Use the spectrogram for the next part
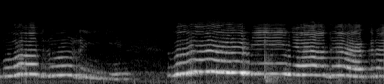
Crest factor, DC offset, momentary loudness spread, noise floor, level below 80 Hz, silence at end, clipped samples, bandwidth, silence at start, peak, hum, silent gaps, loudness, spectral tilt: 18 dB; under 0.1%; 17 LU; -41 dBFS; -56 dBFS; 0 s; under 0.1%; 7.2 kHz; 0 s; -2 dBFS; none; none; -19 LUFS; -4.5 dB/octave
